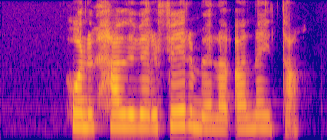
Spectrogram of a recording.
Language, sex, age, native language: Icelandic, female, 12, Icelandic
